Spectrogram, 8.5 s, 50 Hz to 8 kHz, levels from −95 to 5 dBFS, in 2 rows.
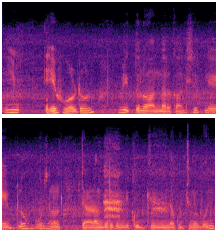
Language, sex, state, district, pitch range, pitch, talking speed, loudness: Telugu, male, Andhra Pradesh, Sri Satya Sai, 130-175 Hz, 140 Hz, 110 wpm, -20 LUFS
